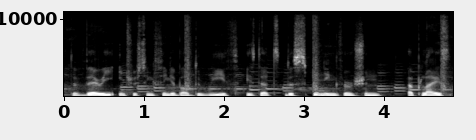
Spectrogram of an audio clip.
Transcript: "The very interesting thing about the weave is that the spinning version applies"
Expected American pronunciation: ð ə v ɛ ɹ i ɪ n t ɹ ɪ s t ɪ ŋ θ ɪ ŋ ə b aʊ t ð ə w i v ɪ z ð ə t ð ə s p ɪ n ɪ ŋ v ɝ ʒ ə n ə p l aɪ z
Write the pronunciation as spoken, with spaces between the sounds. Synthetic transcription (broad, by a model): ð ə v ɛ ɹ i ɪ n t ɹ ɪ s t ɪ ŋ θ ɪ ŋ ə b aʊ t ð ə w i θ ɪ z ð ə t ð ə s p ɪ n ɪ ŋ v ɝ ʃ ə n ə p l aɪ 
